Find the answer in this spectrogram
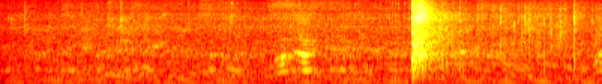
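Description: A single sharp starting-pistol shot, about three-quarters of the way in, signalling the start of a firefighting-sport fire attack. Before it a short spoken command and a steady low hum.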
